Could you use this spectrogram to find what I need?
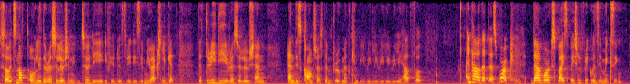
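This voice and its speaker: Speech comes at a very fast pace, with music playing in the background. The loudness swings widely. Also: woman. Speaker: microscopy researcher, lab head. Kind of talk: conference lecture. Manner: animated.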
